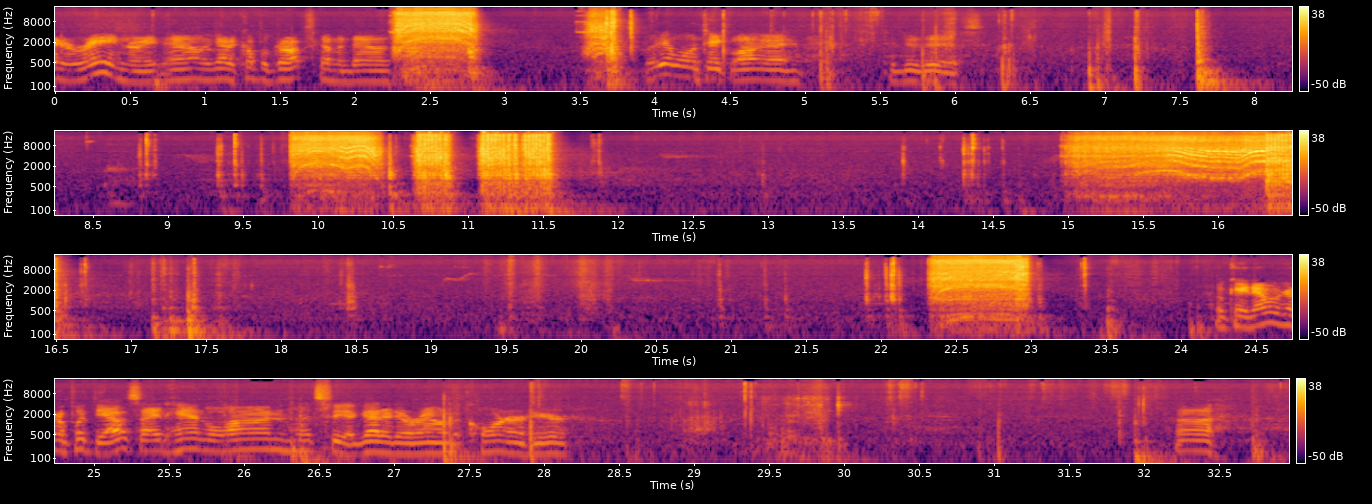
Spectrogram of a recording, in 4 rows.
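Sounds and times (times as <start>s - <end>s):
cordless drill driving screws: 2.2s - 3.9s, 9.8s - 11.8s, 15.0s - 16.8s, 22.3s - 23.2s
knocks and handling sounds: 23.2s - 25.0s, 25.8s - 32.9s.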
